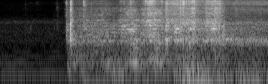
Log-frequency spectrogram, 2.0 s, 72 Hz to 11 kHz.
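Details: 1979 Ford Fairmont two-door police car, first start after its carb was cleaned out and spark confirmed: a quick starter whirr, then it catches and settles into a rough but steady, very low idle.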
